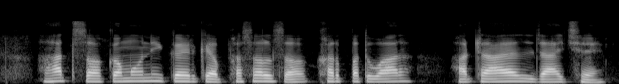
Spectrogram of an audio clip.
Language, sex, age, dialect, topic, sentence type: Maithili, male, 18-24, Eastern / Thethi, agriculture, statement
